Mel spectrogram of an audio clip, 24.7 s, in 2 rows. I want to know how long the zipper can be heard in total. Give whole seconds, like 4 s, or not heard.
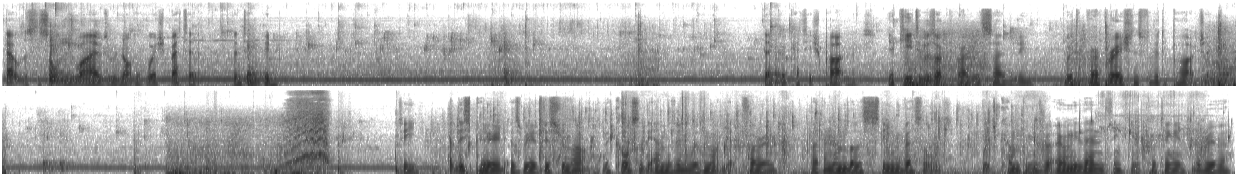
3 s.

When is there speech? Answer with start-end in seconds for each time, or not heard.
0.0-2.8, 7.6-12.6, 16.3-24.6.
